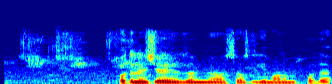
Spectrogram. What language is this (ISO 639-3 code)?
uzb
